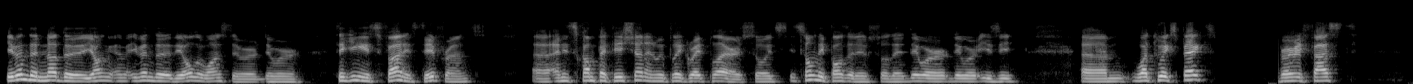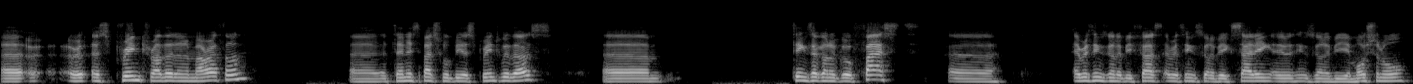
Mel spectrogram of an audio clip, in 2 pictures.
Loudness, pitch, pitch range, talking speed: -24 LUFS, 155 Hz, 140-170 Hz, 180 wpm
